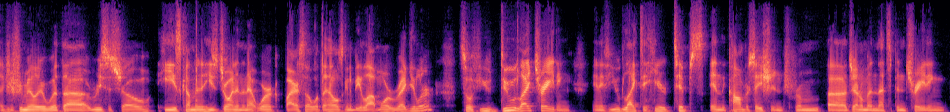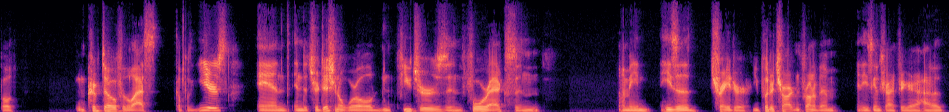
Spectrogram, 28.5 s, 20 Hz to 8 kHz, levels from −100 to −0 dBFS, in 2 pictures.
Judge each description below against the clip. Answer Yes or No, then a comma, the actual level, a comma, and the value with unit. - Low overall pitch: Yes, low, 105 Hz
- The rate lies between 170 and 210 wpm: Yes, average, 190 wpm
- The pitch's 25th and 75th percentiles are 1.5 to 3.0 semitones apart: No, average, 3.7 semitones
